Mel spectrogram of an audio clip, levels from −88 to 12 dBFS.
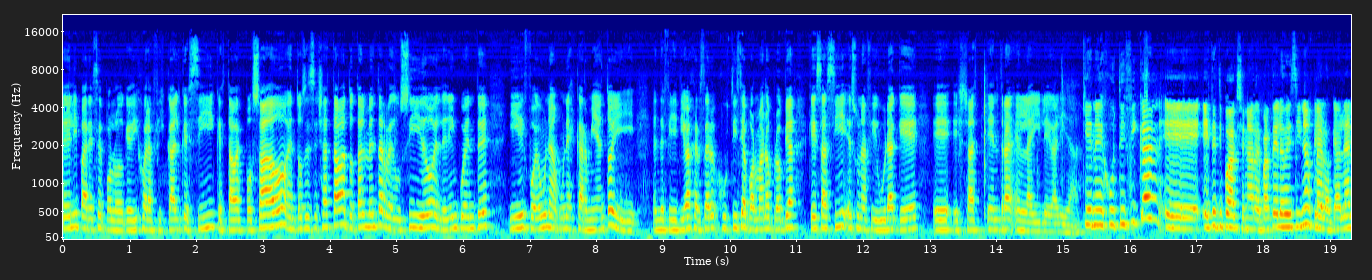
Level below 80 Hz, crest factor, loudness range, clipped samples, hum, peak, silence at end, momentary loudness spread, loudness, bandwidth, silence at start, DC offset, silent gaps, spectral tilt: -50 dBFS; 18 dB; 6 LU; under 0.1%; none; -2 dBFS; 0 s; 10 LU; -20 LUFS; 16 kHz; 0 s; under 0.1%; none; -5 dB/octave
